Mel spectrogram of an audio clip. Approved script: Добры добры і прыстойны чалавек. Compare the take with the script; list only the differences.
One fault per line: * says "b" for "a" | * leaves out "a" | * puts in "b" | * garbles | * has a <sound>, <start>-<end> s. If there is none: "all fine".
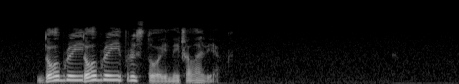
all fine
